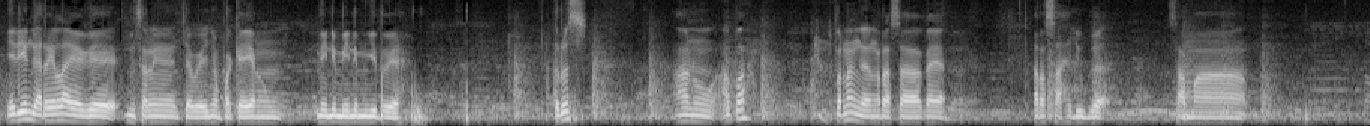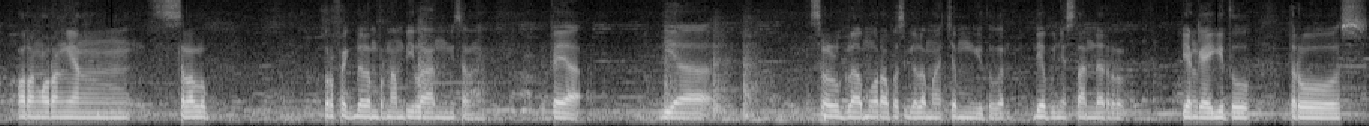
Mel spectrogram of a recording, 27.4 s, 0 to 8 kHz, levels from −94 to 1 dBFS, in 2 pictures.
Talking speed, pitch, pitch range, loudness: 100 wpm, 120 Hz, 115-125 Hz, -18 LUFS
